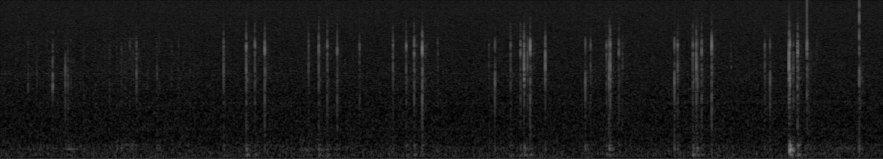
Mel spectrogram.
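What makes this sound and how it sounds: Long acrylic nails scratch and tap a flat sheet of shiny holographic mermaid scale-printed fabric. Quiet, bright, crisp clicks come in scattered bursts over a soft, steady hiss. Each tap dies away almost instantly, with a faint dull thump under the louder ones.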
